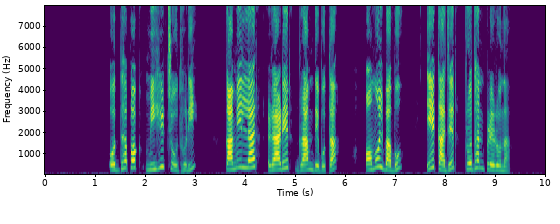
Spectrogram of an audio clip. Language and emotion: Bengali, neutral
